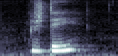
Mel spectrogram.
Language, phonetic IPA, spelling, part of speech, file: Czech, [ˈvʒdɪ], vždy, adverb, Cs-vždy.ogg
- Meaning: always, every time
